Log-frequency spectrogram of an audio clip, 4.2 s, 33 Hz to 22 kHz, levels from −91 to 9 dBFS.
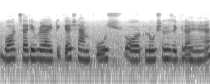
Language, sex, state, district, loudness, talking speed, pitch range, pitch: Hindi, female, Bihar, Begusarai, -23 LUFS, 145 wpm, 215-235 Hz, 225 Hz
